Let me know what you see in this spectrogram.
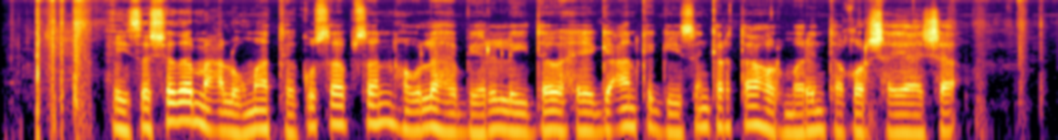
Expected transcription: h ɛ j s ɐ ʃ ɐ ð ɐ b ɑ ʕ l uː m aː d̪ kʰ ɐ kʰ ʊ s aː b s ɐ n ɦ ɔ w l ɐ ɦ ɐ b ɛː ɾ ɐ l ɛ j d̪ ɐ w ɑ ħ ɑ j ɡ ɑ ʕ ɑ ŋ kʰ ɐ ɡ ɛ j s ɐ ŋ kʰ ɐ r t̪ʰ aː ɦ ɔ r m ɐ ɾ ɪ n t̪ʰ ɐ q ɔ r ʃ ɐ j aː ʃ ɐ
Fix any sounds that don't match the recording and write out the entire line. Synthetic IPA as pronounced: h ɛ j s ɐ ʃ ɐ ð ɐ m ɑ ʕ l uː m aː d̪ kʰ ɐ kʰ ʊ s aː b s ɐ n ɦ ɔ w l ɐ ɦ ɐ b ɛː ɾ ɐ l ɛ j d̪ ɐ w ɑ ħ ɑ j ɡ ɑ ʕ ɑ ŋ kʰ ɐ ɡ ɛ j s ɐ ŋ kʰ ɐ r t̪ʰ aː ɦ ɔ r m ɐ ɾ ɪ n t̪ʰ ɐ q ɔ r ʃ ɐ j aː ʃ ɐ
